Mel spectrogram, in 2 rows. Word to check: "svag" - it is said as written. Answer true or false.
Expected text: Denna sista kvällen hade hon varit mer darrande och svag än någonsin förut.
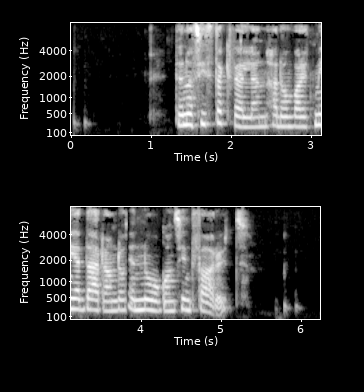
false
